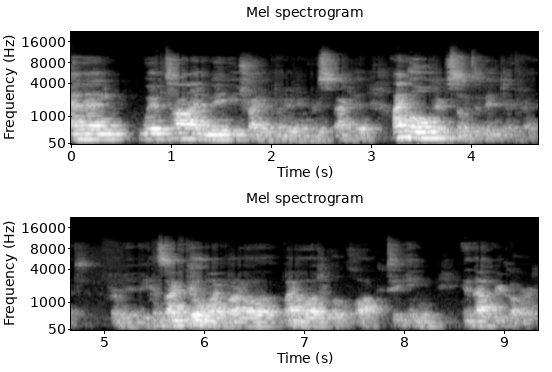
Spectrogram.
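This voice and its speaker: A medium-pitched man's voice with big swings in loudness and audible room echo. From Northern Alberta, Canada. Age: 60s. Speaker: author. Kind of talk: keynote talk. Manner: hesitant, many fillers.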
